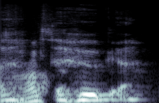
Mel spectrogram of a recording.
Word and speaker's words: hygge: Like, yeah, there's this concept of, I think it's called hygge, pronounced as Hygge.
